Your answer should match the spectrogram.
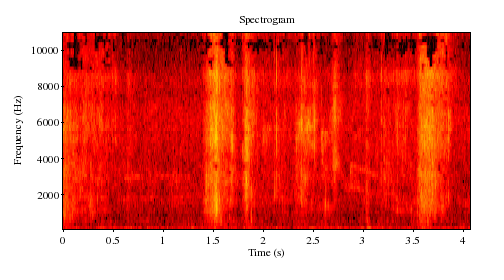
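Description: Near silence: quiet woodland ambience with a few faint, soft steps on dry ground, about one and a half seconds in and again near the end.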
